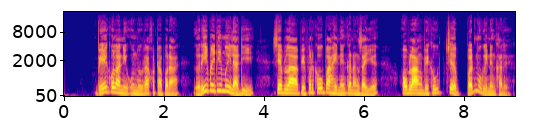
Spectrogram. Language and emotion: Bodo, disgusted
